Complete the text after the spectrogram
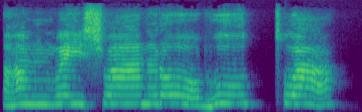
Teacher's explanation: भूत्वा असं आपण नाही तर हा भू दीर्घ म्हणायचा आहे, पण दीर्घ झाल्यानंतर जोर द्यायचा.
